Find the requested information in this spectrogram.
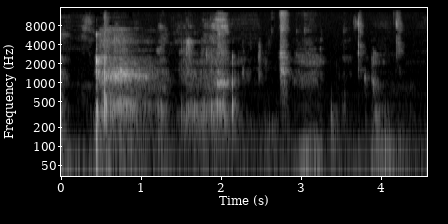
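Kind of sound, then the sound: food or drink, sipping a drink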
